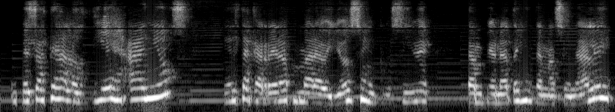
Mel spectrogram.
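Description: A woman's voice: on the high side, dark tone, highs cut off. A woman hosting a radio show, effusive and welcoming, piling on superlatives as she introduces a guest. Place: Toronto.

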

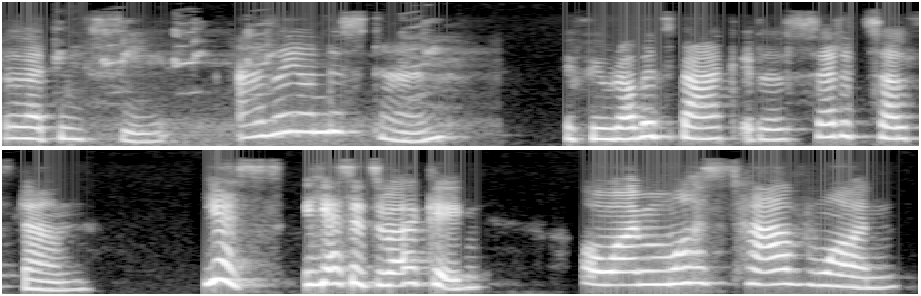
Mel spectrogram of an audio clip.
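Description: An actress playing a woman hunter who stalks her target and marvels at winged creatures, thinking aloud in deliberate short phrases in an audio drama. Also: high-pitched, animated. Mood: enchanted. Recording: dull lo-fi recording.

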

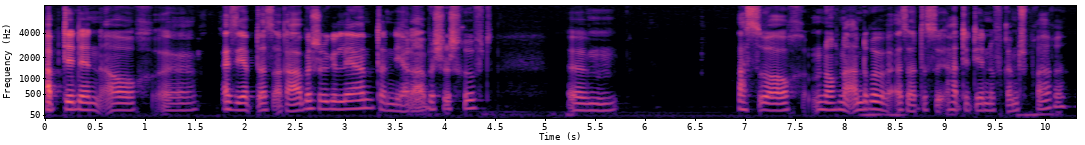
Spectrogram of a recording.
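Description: Curious male interviewer with a gravelly, somewhat high voice, casual tone. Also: moderate pace, darkish tone. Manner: curious, asks follow-up questions. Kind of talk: casual conversation.

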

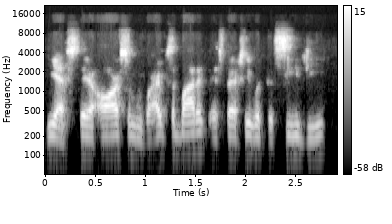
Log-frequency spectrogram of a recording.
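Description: A man's voice: fairly low pitch, little pitch movement, a little fast, darkish tone, breathy edge, no room sound. A man co-hosting a podcast in casual chat, rambling and swearing freely as he talks. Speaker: podcast co-host. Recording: dull lo-fi dry recording.

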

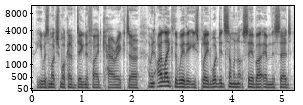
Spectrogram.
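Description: Male co-host, rapid and bright, eager conversationalist. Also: mid-range voice, fairly even intonation. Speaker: podcast co-host. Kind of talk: casual podcast conversation.

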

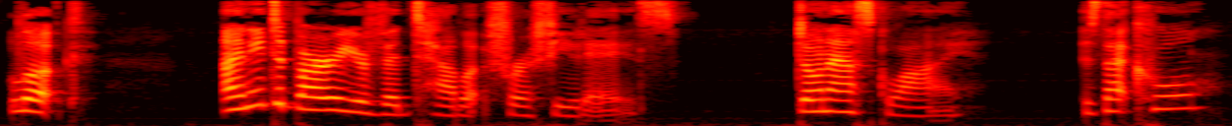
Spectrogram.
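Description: A woman's voice: on the high side, sing-song, measured pace, creaky, voice pushed up, full character voice. A woman voicing the guarded, protective young narrator of a story in an earnest, reassuring way. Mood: casual, guarded.

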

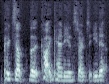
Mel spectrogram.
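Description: A woman's voice: medium pitch, steady tone, quick pace. A woman running a tabletop game as game master, narrating casually.

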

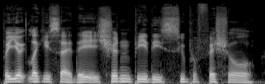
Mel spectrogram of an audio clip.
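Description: A man's voice: medium pitch, steady tone, fairly quick, clear, resonant tone, no echo. A young man chatting casually in an easygoing, rambling way, with lots of "like" and "you know". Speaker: conversation partner. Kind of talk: casual chat.

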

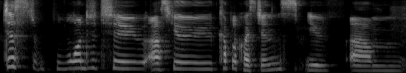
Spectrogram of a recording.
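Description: A woman's voice: high-pitched, takes it slowly, darkish tone. A woman hosting a podcast, introducing guests in a friendly, teasing way. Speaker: podcast host. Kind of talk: casual podcast interview.

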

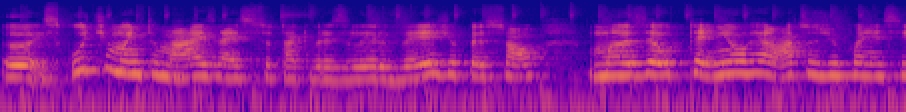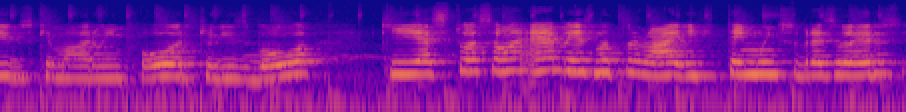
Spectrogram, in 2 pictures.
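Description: A young woman co-hosts a casual podcast chat. She explains things at length and keeps checking in with tag questions. Her voice is high, and the recording has noticeable room echo. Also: bright, forceful tone. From Brazil. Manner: explanatory, thinks aloud with frequent tags. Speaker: podcast co-host. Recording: echoey room.

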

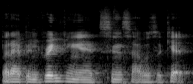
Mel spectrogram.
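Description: Chilean-raised man with a gravelly voice. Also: medium pitch, steady tone, quick pace, reverberant. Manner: thoughtful, with frequent fillers and restarts. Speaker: guest, tea sommelier. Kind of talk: relaxed interview conversation in English.

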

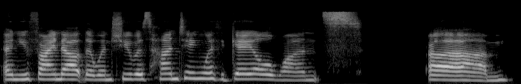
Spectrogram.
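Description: A woman's voice: a little high, steady tone, takes it slowly, clean tone. A woman co-hosting a book podcast, recapping a story in casual, informal talk full of filler likes.

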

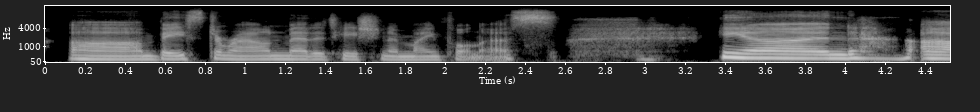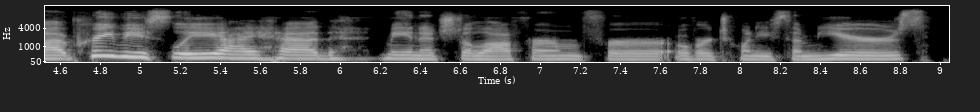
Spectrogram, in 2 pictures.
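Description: A woman's voice: lowish voice, dry recording, clean studio sound. A middle-aged woman, a meditation instructor, talking earnestly as a podcast guest with frequent ums. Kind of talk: casual interview chat.

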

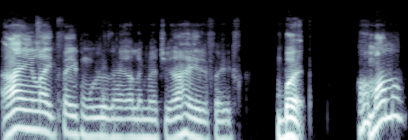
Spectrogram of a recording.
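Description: A man in his twenties co-hosting a podcast, explaining things in a relaxed way with lots of repeated fillers. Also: medium pitch, fairly quick, no room sound. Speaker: podcast co-host. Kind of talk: casual podcast chat.

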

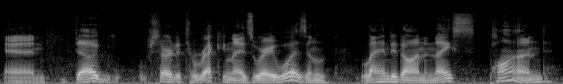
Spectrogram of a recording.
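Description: A man with a fairly low voice reads as a children's storyteller. He goes very slowly, in simple phrases with repeated words, as for a bedtime tale. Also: animated, darkish tone. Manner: simple, repetitive, asks listeners questions.

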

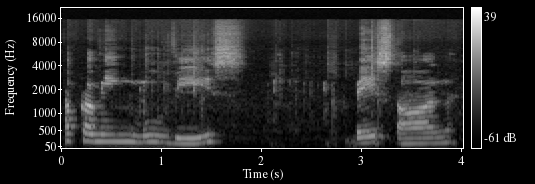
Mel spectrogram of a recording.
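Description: Higher-voiced man chatting casually. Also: very slow. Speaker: podcast co-host. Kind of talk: casual chat about movies and games.

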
